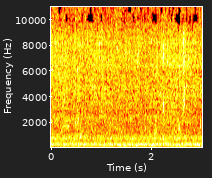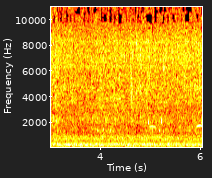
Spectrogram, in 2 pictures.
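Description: Ocean surf washing steadily onto a beach, with a few faint bird chirps near the end.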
